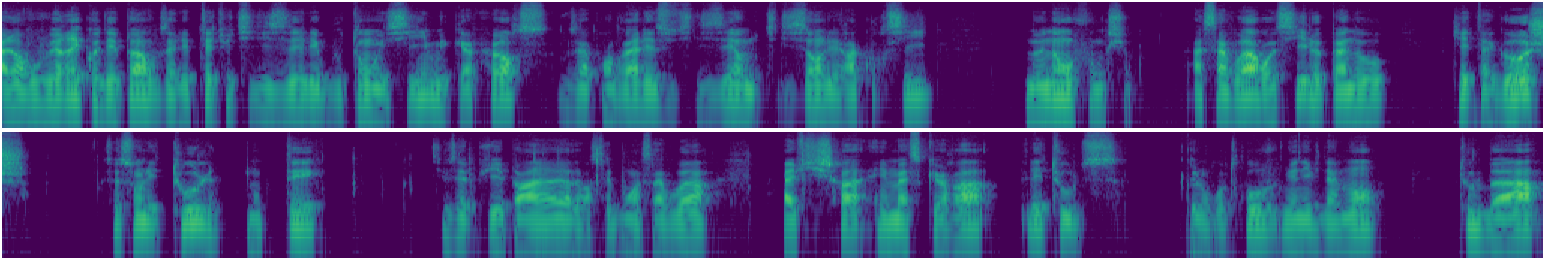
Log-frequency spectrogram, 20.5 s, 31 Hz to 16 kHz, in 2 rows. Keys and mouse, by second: 12.2-14.2 typing, 15.3 t, 15.6 t, 18.9-20.5 drag.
